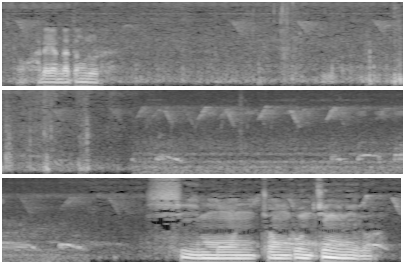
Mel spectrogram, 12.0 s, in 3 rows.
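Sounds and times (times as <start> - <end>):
quick bird chirping: 2.3 - 9.4
dove cooing: 5.4 - 9.3, 10.8 - 12.0.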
